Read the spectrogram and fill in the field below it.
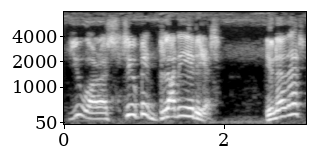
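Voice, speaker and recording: An actor playing a blunt, irritable middle-aged ex-detective in a British radio drama, gruff and sardonic, with an English accent. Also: male voice, high-pitched, big pitch swings, moderate pace, dull audio, exaggerated voice. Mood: angry, exasperated.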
